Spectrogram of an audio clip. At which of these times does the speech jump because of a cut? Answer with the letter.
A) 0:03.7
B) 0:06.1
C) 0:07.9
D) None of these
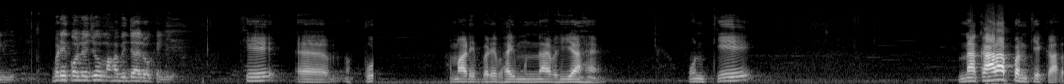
A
